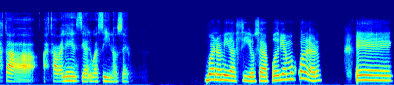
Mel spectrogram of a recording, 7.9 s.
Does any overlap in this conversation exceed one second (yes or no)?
no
